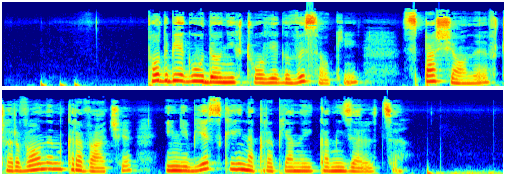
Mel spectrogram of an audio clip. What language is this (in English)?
Polish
